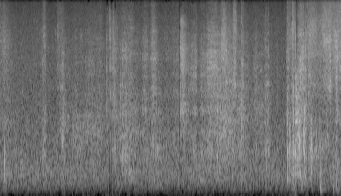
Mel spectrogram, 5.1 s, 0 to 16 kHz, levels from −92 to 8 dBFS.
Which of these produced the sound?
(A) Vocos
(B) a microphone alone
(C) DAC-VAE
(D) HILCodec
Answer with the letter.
B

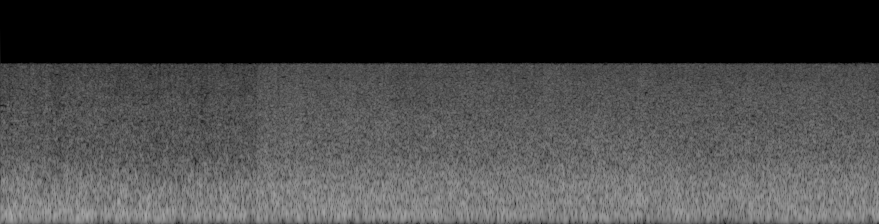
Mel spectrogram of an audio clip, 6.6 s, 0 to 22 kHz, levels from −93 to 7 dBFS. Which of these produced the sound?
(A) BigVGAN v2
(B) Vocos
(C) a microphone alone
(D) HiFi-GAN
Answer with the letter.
C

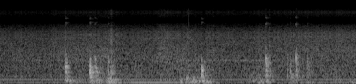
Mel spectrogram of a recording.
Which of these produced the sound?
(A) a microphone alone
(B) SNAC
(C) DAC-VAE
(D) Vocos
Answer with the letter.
A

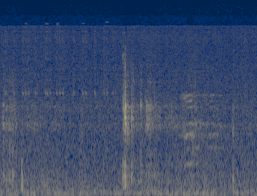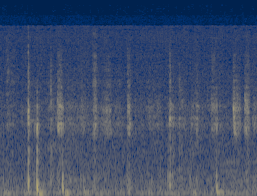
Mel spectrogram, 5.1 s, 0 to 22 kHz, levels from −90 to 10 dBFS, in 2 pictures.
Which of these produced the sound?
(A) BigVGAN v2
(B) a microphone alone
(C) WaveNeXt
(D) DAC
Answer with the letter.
B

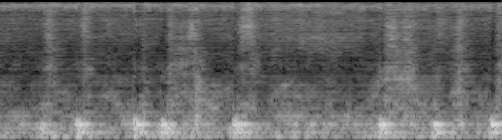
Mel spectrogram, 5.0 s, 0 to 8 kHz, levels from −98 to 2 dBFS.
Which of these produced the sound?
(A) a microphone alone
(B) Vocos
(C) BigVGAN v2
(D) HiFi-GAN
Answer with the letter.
D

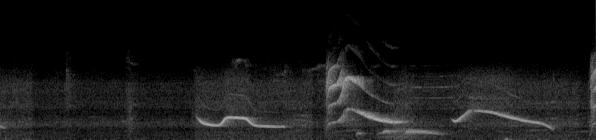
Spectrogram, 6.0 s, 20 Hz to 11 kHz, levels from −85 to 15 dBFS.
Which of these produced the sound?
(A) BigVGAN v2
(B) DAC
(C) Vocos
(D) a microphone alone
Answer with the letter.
D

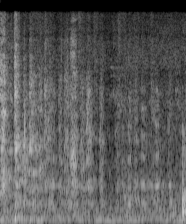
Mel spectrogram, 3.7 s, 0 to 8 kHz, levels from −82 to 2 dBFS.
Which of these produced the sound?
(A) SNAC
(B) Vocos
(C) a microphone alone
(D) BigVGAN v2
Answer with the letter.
C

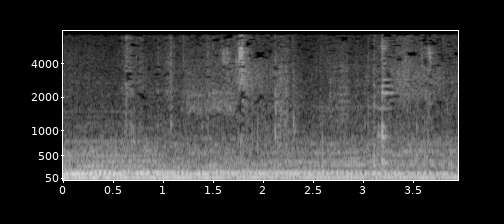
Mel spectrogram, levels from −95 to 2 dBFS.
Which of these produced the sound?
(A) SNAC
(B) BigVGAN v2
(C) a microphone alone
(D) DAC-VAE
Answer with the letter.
C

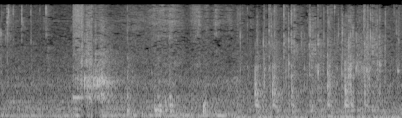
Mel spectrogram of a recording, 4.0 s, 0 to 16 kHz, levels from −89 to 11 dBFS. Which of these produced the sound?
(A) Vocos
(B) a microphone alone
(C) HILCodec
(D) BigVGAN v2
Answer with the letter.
A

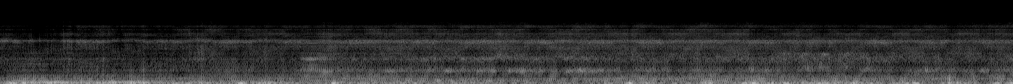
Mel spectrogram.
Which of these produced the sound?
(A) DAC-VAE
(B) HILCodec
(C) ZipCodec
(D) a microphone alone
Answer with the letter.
C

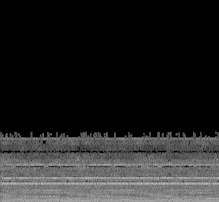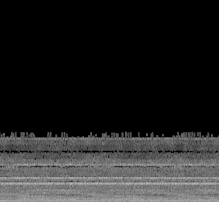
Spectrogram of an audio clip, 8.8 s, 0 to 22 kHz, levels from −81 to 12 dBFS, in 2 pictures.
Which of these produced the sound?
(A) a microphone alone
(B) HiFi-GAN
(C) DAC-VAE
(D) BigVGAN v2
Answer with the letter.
C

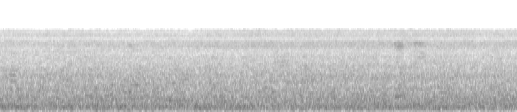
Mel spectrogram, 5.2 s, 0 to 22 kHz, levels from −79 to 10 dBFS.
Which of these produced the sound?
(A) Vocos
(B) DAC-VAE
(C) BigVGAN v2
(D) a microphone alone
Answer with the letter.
D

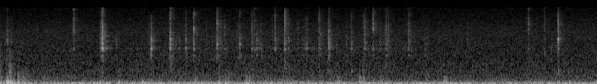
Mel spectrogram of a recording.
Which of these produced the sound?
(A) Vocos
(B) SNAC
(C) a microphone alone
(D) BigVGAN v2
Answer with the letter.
C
